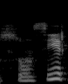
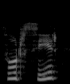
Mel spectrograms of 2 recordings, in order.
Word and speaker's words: zurcir: Por ejemplo, rechazó, zumbido, pedazos, zurcir, que ustedes tienen un zuncir que no existe, pero es zurcir, azafata, rezagado, azadón, azaleas, pieza, balazo, etc.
